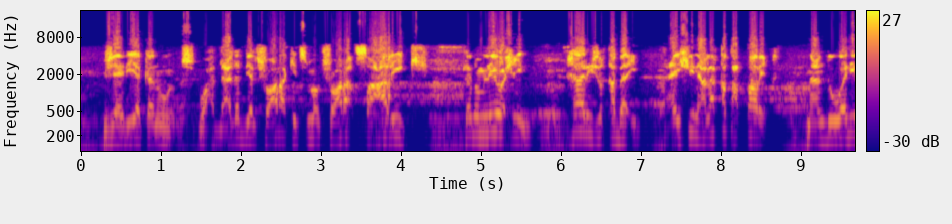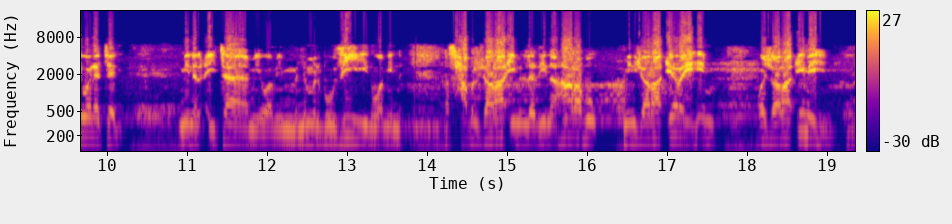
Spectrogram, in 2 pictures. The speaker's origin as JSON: {"language": "Arabic", "country": "Morocco", "said": "ما عندك والو على الدص كما نعبروا احنا مغاربه"}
